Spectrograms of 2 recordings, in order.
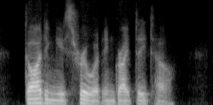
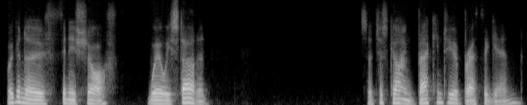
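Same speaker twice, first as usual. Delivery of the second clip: calm grounding exercise. Acted. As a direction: ease them gently through the breath. Guides a grounding meditation.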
